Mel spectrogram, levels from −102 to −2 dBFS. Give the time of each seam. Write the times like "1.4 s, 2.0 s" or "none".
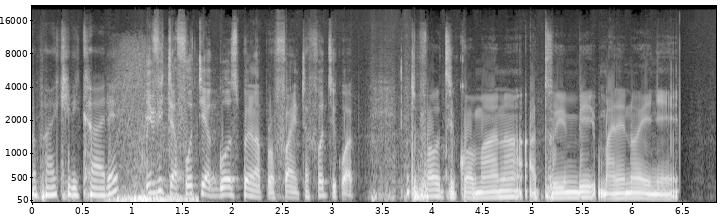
1.1 s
